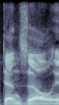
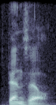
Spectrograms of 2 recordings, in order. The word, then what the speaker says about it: Denzel: Because, wait a minute, because my name's not pronounced Denzel. My name's pronounced Denzel.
